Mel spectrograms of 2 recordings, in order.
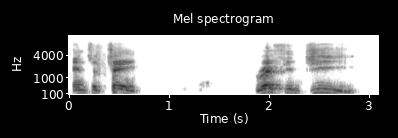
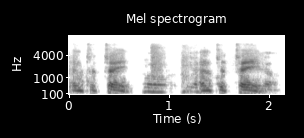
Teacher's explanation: So whenever you see words like with ending like in, as in entertain, that last syllable will carry the stress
